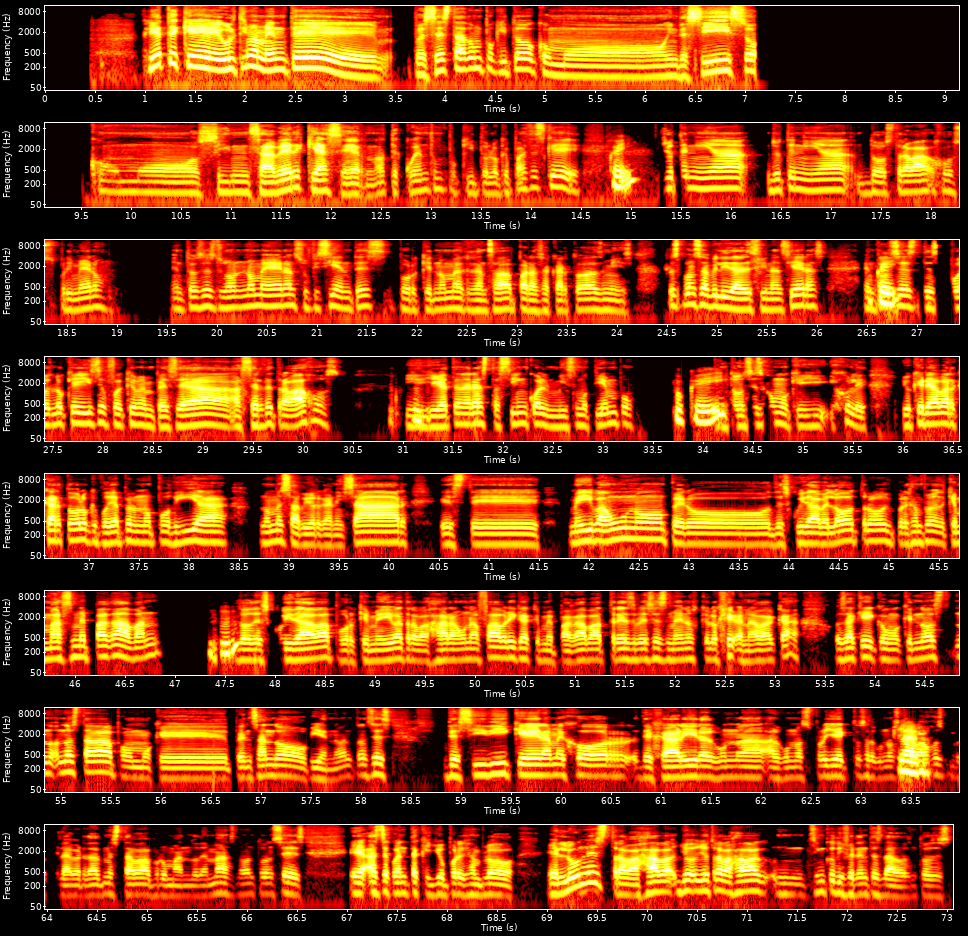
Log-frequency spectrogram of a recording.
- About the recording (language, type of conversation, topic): Spanish, advice, ¿Cómo puedo establecer una rutina y hábitos que me hagan más productivo?
- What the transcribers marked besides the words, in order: other background noise; laughing while speaking: "que ganaba acá"; tapping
